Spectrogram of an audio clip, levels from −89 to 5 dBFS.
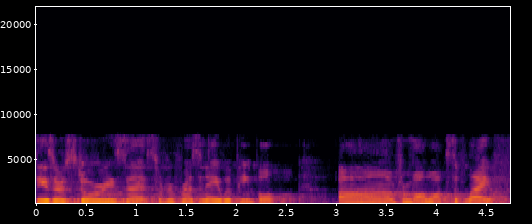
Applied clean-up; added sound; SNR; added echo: none; none; none; reverberation time 1.6 s.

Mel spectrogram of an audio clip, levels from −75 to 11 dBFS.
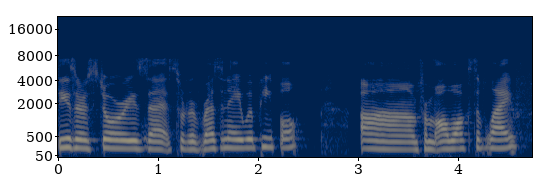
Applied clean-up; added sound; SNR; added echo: none; none; none; none.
